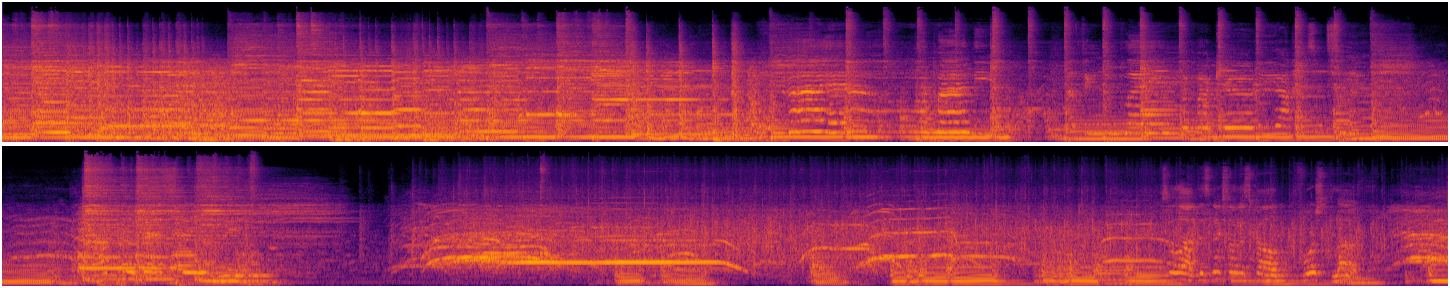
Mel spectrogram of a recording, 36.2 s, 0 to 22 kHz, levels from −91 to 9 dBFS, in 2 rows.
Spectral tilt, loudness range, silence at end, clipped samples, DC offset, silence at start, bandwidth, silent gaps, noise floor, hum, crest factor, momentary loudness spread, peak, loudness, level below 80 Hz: -5 dB/octave; 7 LU; 0 s; under 0.1%; under 0.1%; 0 s; 17.5 kHz; none; -44 dBFS; none; 16 dB; 12 LU; -2 dBFS; -17 LUFS; -38 dBFS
